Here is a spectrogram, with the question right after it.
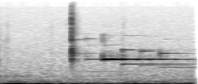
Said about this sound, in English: you get a little chime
